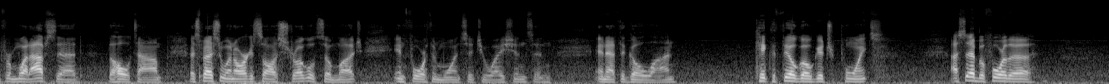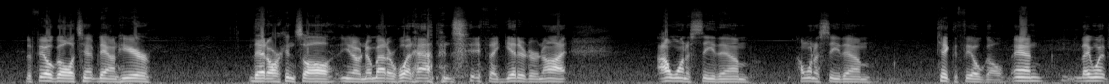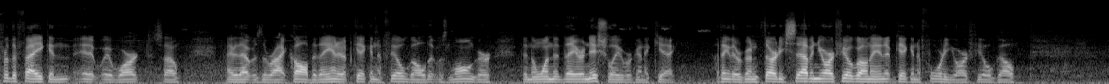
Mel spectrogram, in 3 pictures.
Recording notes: WALK & TALK. Walks around Death Valley following Arkansas' heartbreaking 34-31 road loss to the LSU Tigers Saturday night.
